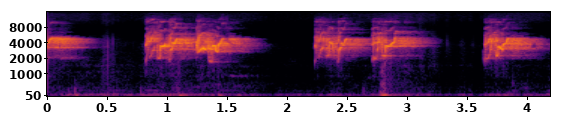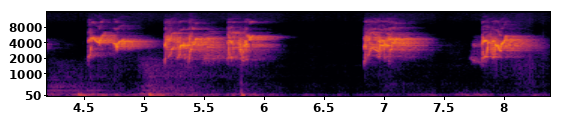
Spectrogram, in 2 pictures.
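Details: Chirping pair of green Fischer's lovebirds: loud, shrill, high-pitched chirp bursts repeated roughly every second, each a harsh clustered squeak, with brief silences between calls.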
